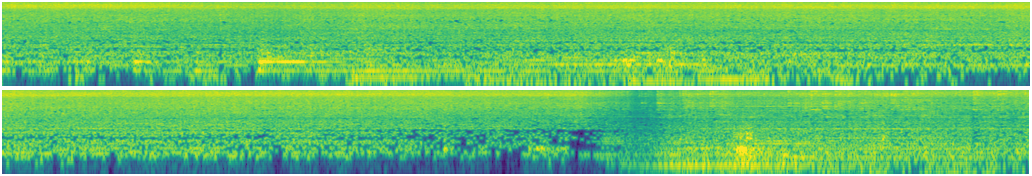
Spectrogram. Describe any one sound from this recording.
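Factory machines hum and rattle steadily.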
